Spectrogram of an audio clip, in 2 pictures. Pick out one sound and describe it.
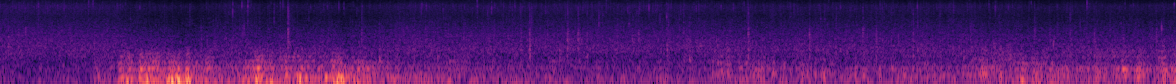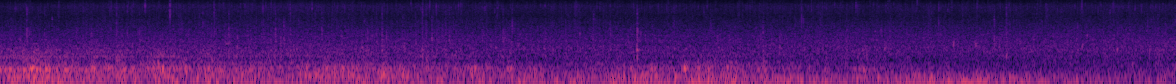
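Thunder rumbles and booms, rolling on and off in the distance.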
